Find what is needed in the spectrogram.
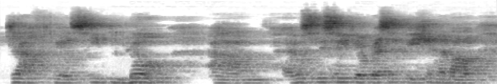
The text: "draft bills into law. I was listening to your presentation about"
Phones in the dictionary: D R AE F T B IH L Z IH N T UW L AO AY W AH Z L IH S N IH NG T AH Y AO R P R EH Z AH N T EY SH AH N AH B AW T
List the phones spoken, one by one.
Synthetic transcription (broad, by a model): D R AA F T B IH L S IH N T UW L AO AY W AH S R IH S IH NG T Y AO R P R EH S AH N T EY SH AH N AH B AW T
